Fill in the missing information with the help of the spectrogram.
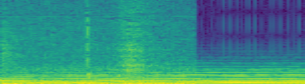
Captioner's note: Max scoffs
